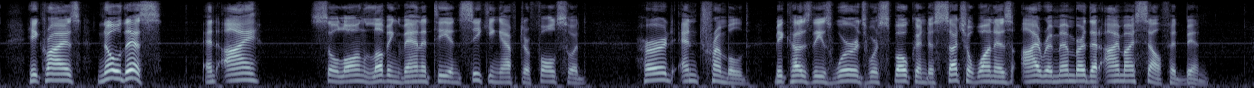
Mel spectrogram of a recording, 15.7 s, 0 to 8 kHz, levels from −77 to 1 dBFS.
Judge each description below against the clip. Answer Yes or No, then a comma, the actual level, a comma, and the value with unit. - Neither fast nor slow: No, slow, 130 wpm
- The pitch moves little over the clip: No, average, 3.2 semitones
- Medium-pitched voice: Yes, medium, 150 Hz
